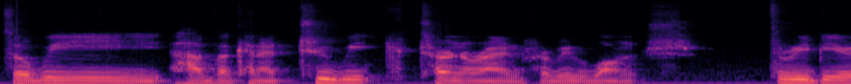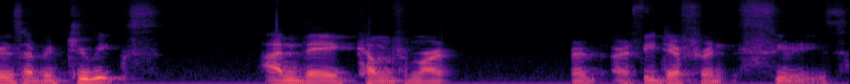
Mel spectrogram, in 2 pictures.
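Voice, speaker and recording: Speaking at a moderate pace in a Scottish accent, a man with a fairly low pitch keeps a monotone, flat intonation on a very clean recording with a silent background. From Scotland. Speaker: brewer. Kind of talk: podcast interview. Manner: casual, with many fillers.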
